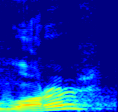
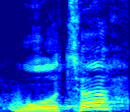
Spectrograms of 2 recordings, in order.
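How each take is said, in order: First: It is pronounced with a non-British accent. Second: It is pronounced with a British English accent. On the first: "elle n'a pas dit water" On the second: "elle a dit euh, water ... donc je pense que c'est un anglais"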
